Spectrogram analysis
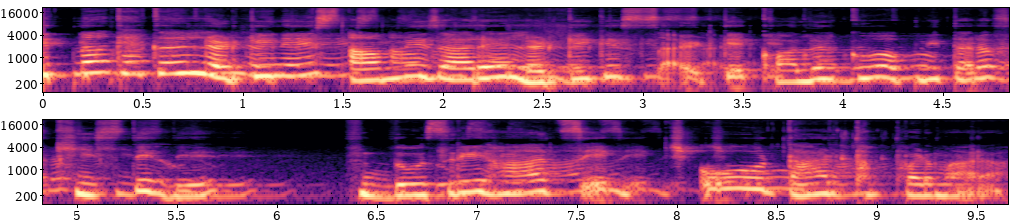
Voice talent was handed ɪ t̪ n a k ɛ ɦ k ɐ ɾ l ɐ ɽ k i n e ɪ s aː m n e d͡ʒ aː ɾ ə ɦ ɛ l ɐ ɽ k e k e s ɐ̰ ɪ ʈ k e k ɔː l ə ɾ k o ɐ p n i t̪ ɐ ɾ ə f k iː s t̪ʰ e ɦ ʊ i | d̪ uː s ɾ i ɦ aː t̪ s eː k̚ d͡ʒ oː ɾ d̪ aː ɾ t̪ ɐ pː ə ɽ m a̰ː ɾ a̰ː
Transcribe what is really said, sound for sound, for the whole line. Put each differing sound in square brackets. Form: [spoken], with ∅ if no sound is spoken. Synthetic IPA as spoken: ɪ t̪ n a k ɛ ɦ k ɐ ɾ l ɐ ɽ k i n e ɪ s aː m n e d͡ʒ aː ɾ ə ɦ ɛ l ɐ ɽ k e k e s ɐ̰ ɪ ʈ k e k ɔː l ə ɾ k o ɐ p n i t̪ ɐ ɾ ə f [kʰ] iː s [t̪] e ɦ ʊ [e] | d̪ uː s ɾ i ɦ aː t̪ s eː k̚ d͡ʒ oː ɾ d̪ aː ɾ [t̪ʰ] ɐ pː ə ɽ m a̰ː ɾ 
